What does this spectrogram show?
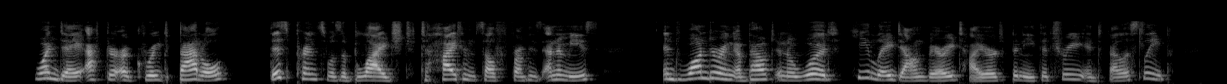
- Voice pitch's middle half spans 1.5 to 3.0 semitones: No, average, 4.4 semitones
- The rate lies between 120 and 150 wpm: No, average, 160 wpm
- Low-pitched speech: No, high, 205 Hz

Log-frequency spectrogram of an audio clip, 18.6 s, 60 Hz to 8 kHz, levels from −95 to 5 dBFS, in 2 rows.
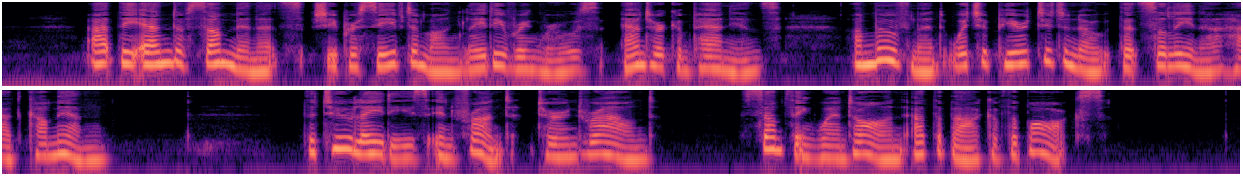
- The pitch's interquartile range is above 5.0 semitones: Yes, wide, 5.5 semitones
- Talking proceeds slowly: Yes, slow, 130 wpm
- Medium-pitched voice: Yes, medium, 175 Hz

